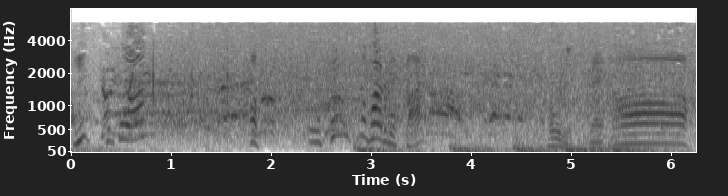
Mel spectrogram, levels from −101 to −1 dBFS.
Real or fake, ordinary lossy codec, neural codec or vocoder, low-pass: real; MP3, 24 kbps; none; 7.2 kHz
